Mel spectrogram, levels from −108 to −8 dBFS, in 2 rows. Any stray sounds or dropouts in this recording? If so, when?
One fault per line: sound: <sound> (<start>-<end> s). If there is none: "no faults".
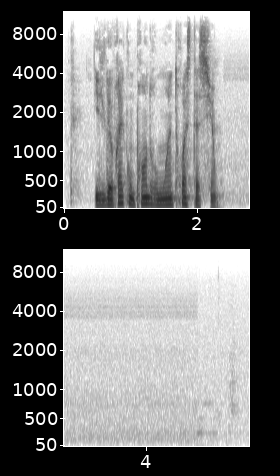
no faults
